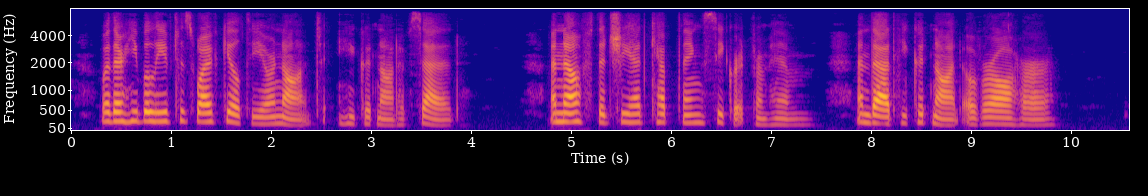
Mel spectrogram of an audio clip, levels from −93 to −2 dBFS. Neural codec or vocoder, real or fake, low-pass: none; real; 7.2 kHz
